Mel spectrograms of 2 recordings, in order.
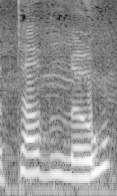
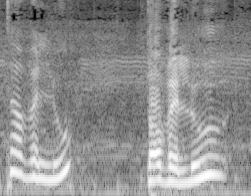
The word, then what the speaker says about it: Tove Lo: Y se la pronunciación correcta del nombre es Lo, aunque creo que varios en México la pronuncian como Tavlow.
